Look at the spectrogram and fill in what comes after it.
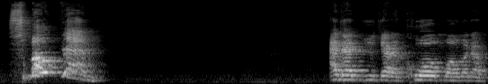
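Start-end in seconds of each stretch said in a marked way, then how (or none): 0.1-1.0 higher, louder yelled battle cry; gleeful battle cry. Retold or imitated. Possums charging at Sid and Diego, gleeful yell. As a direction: whoop it as you charge. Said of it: "they go".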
